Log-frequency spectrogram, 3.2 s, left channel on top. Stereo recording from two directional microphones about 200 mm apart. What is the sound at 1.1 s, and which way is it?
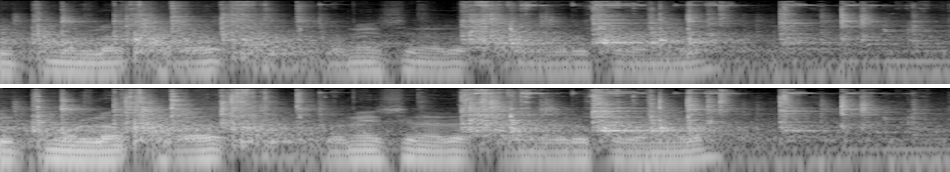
Speech, 35° right (ahead or behind).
